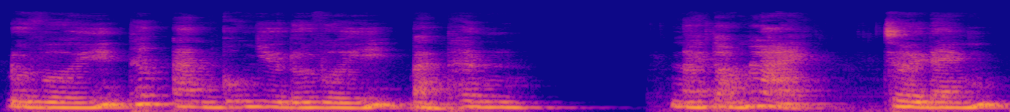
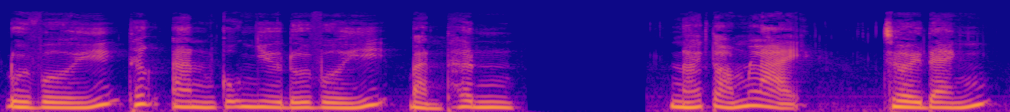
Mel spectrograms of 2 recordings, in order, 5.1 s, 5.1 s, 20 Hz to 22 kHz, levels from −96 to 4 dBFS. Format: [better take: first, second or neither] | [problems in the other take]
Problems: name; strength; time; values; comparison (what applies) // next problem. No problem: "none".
second | room echo; slight; dies away in 0.3 s // off-mic speech; far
